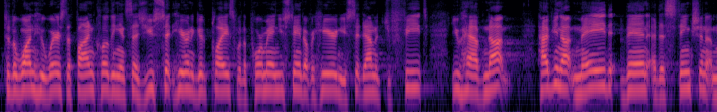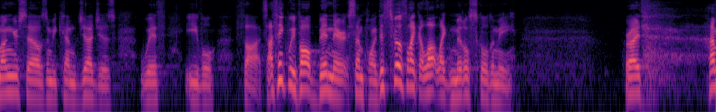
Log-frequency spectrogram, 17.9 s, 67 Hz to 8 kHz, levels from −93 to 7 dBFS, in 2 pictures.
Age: 40-59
